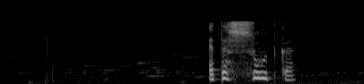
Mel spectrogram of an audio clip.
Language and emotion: Russian, positive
